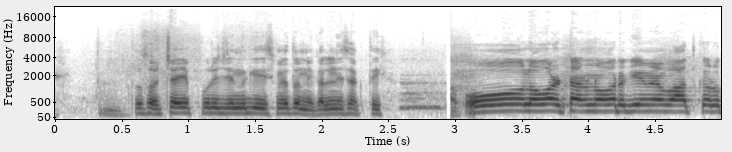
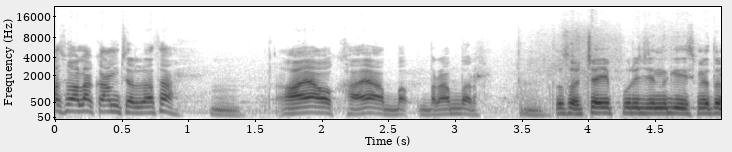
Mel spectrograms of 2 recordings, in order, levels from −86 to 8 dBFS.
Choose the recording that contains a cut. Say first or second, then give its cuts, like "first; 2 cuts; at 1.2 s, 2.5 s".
first; 1 cut; at 3.0 s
